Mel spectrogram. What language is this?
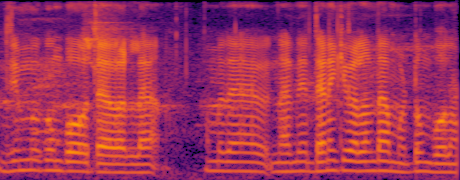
Tamil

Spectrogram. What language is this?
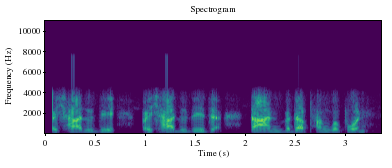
Manipuri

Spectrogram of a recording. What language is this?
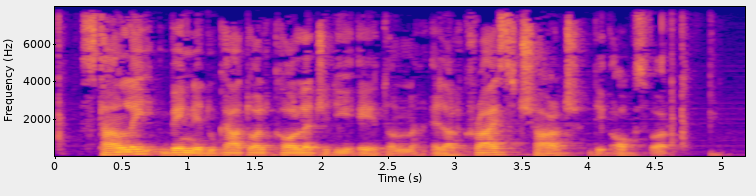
Italian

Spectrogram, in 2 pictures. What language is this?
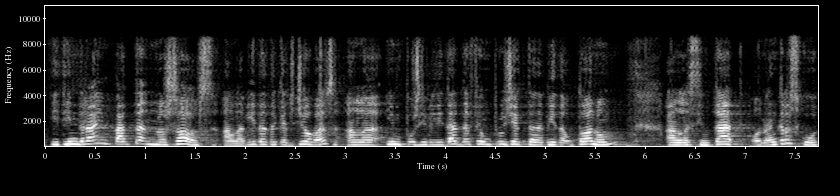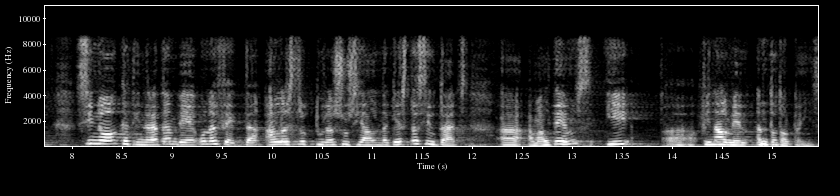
Catalan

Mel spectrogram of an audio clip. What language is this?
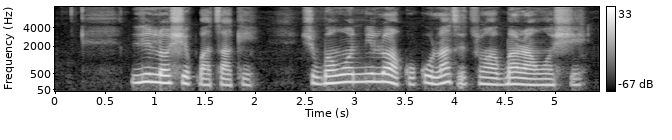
Yoruba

